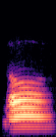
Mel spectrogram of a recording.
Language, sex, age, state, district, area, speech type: Assamese, female, 30-45, Assam, Biswanath, rural, conversation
